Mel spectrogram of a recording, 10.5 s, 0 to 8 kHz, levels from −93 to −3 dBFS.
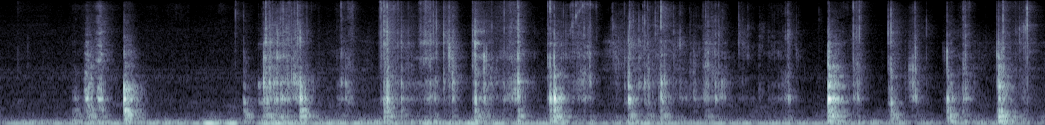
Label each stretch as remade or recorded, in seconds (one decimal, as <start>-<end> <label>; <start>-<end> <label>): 0.0-0.5 remade; 0.5-3.7 recorded; 3.7-5.1 remade; 5.1-8.5 recorded; 8.5-10.5 remade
